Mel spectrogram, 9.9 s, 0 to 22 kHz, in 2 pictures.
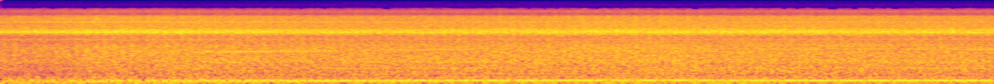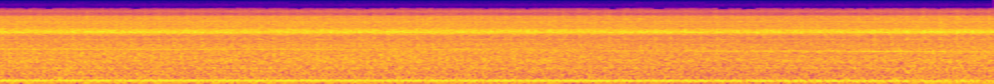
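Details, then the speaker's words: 1969 Ford Mustang carbureted V8, first start after fuel issue: steady, fast, even idle with deep low drone that never settles; hand-choking didn't bring it down. "Okay, well, it runs. Idle is way too high. Tried to choke it out with my hands, but it just wouldn't go."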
